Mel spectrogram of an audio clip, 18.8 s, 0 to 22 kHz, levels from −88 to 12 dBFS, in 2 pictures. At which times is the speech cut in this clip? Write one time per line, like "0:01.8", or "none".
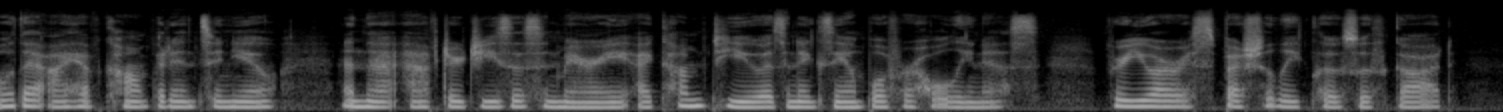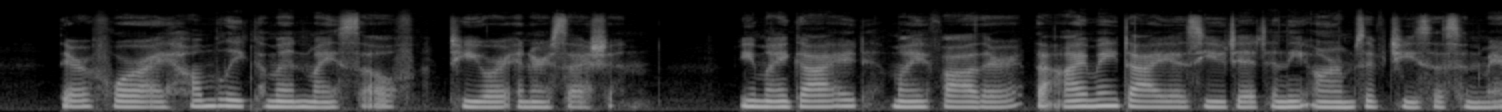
0:12.1
0:13.8
0:15.8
